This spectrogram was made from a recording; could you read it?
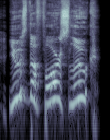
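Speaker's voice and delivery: mock, shrill, very high-pitched yelling. Recalling what the two of them yelled on a ride, retelling yelling a movie quote. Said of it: "we were both yelling like".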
